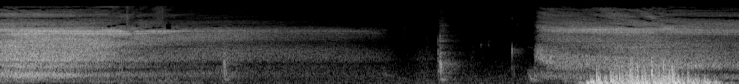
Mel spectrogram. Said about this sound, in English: Deep breath in.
